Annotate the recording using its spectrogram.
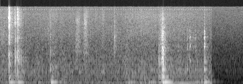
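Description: A few faint, scattered clicks and light knocks from handling things on a desk, picked up by a close microphone, with a heavier thump near the end.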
